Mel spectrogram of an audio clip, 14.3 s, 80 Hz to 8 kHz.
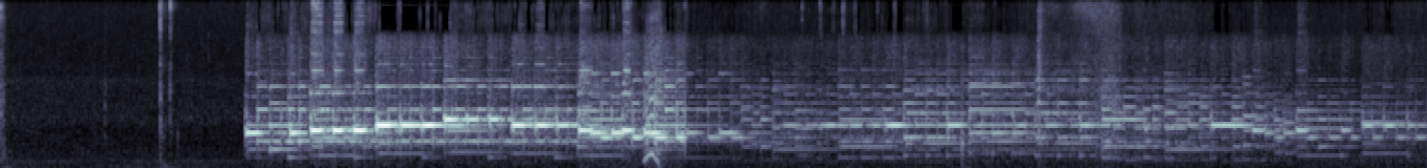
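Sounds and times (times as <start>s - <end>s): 
fast prelude on keyboard through little computer speakers: 2.5s - 10.3s, 11.3s - 14.2s.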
